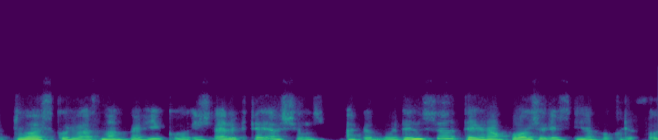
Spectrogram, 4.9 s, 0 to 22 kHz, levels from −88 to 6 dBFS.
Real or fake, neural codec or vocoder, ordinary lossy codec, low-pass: fake; codec, 16 kHz, 2 kbps, FreqCodec, smaller model; Opus, 24 kbps; 7.2 kHz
